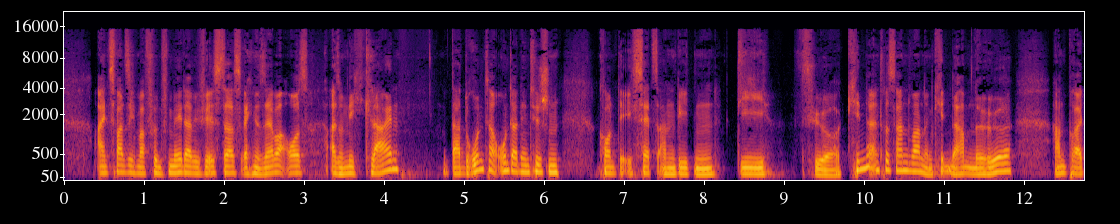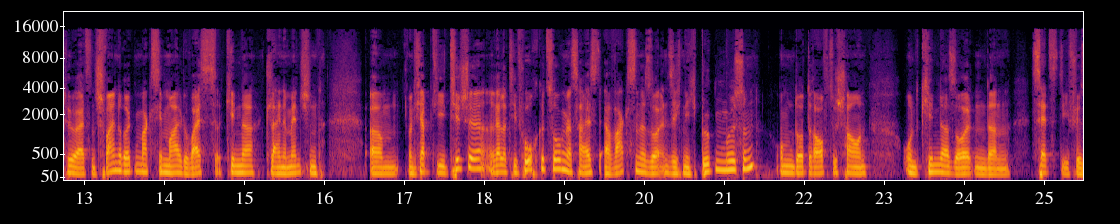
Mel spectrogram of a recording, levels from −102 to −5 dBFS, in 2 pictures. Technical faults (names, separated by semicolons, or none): none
